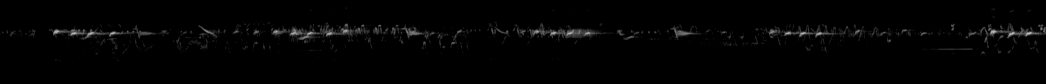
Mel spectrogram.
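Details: Long-tailed rosefinch at Wakka Primeval Flower Garden, Hokkaido, Japan, early morning: continuous high twittering in repeated clusters of sharp chirps every second or two, with softer background notes throughout.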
